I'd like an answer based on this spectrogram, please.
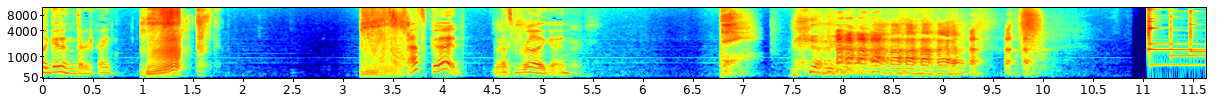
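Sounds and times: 
speech: 0.0 - 1.3, 3.6 - 5.5, 6.8 - 10.0
mouth-made fart noise: 1.0 - 1.8, 3.1 - 3.8
laughter: 7.5 - 10.0.

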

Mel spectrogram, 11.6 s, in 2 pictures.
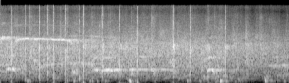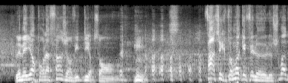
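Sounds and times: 
audience applause at a real estate industry conference: 0.0 - 6.2
speech: 6.1 - 11.5
laughter: 8.1 - 10.8.

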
